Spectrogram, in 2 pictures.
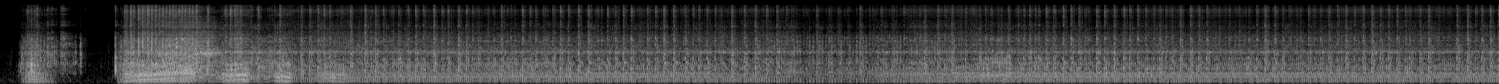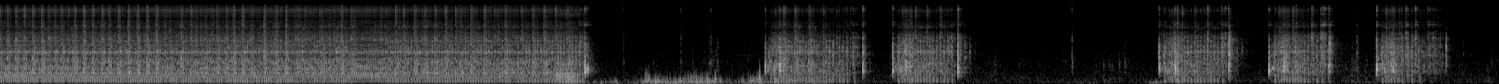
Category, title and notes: Sound effects > Other mechanisms, engines, machines
Poorly running hedge trimmer. Recorded with my phone.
